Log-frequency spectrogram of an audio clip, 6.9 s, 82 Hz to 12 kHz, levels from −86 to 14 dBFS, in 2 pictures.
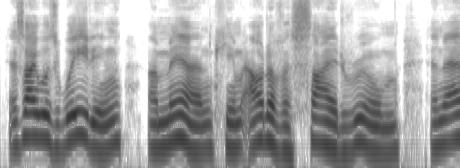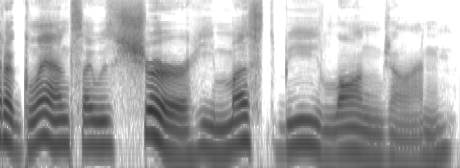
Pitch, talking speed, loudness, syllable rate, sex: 155 Hz, 210 wpm, -18 LUFS, 4.1 syllables/s, male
